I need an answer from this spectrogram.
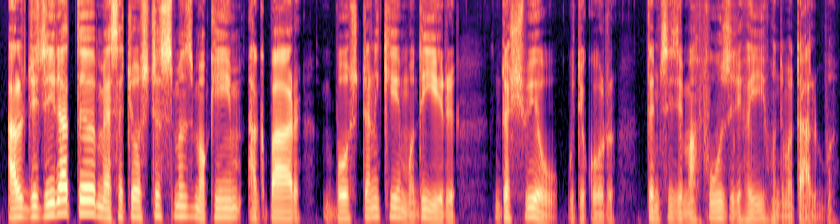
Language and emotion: Kashmiri, neutral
